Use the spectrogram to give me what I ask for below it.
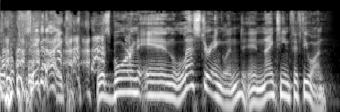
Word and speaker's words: Leicester: So David Icke was born in Leicester, England in 1951. I believe that's pronounced incorrectly. He was born in Leicester, England.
